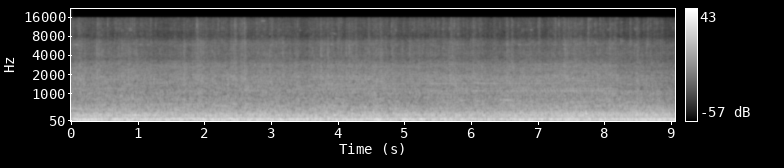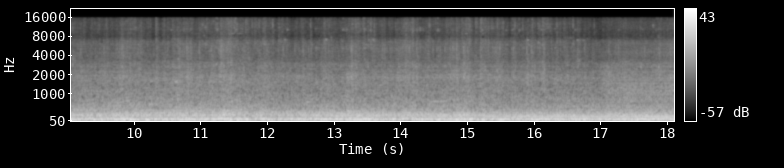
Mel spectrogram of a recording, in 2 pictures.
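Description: A bus's engine and road noise heard from inside the driver's cab while it cruises at speed: a steady, loud low drone.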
